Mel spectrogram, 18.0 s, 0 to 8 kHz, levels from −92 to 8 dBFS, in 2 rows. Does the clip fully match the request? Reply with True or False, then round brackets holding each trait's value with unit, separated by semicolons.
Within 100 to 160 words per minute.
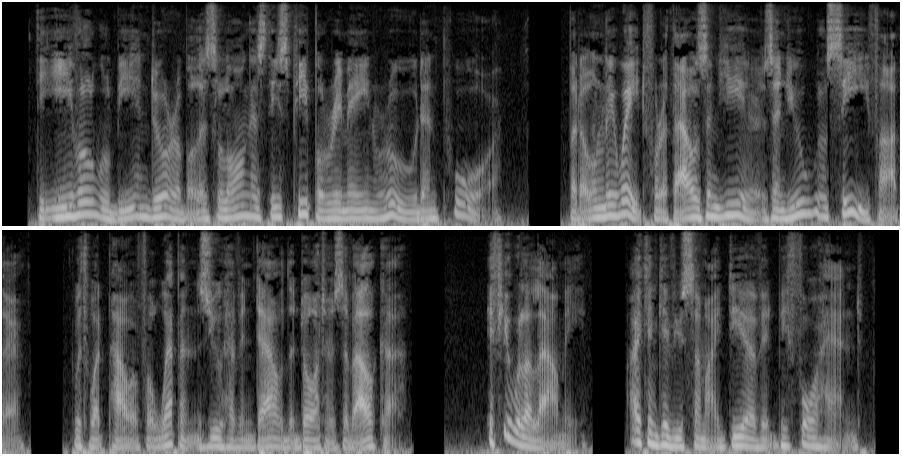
False (170 wpm)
